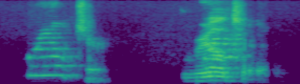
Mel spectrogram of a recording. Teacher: and the first syllable is longer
